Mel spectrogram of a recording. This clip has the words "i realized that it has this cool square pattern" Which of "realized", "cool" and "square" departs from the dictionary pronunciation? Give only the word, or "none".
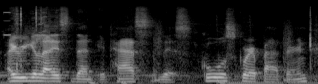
realized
